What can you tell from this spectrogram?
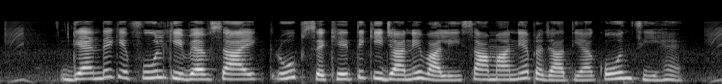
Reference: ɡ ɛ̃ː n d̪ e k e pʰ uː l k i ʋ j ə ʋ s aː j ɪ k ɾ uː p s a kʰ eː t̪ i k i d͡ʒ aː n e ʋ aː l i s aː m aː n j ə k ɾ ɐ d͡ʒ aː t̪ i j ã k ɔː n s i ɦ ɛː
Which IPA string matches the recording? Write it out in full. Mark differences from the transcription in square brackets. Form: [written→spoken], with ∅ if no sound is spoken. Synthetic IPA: ɡ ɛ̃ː n d̪ e k e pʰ uː l k i ʋ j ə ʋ s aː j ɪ k ɾ uː p s [a→e] kʰ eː t̪ i k i d͡ʒ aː n e ʋ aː l i s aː m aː n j ə [k→p] ɾ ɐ d͡ʒ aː t̪ i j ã k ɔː n s i ɦ [ɛː→ɛ̃ː]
